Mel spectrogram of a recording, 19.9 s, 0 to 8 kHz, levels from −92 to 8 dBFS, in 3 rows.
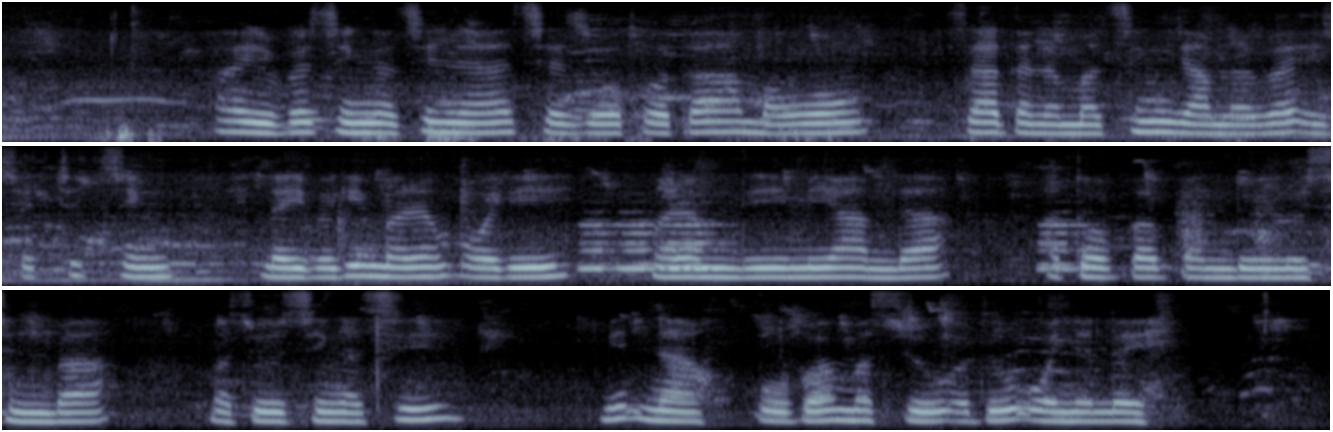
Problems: background sounds at intervals, background conversations at intervals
